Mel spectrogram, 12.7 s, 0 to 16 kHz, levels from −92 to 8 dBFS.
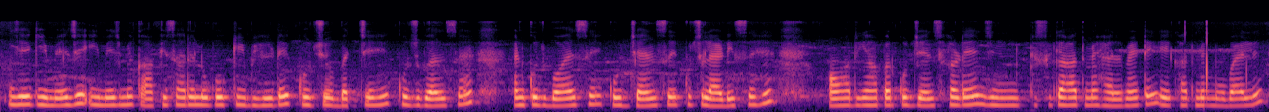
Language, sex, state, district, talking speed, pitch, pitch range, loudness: Hindi, female, Jharkhand, Sahebganj, 215 wpm, 245 Hz, 235-255 Hz, -16 LUFS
